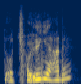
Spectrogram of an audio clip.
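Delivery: acted angry God threatening his prophet; God snapping back. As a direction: scold like an exasperated father silencing a child. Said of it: "대받아치십니다".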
